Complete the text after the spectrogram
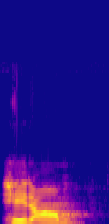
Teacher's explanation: कहीं हे राम जब कह रहे हैं ना तो हम लोग हस्व स्वर की तुलना में इससे तिगुना समय लगा रहे हैं हम बोलने में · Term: पुलत स्वर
